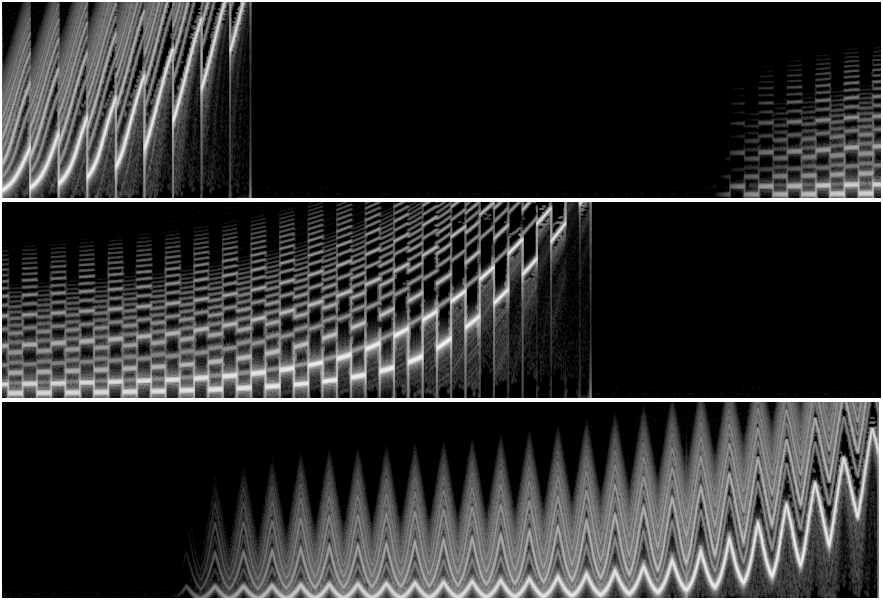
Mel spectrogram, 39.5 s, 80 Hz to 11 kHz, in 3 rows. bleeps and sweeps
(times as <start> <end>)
0.0 3.8, 18.8 22.0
